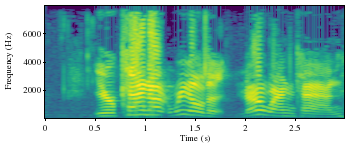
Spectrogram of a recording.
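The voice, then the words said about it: Impression of Aragorn. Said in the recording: “my Aragorn impression ... Are you making fun of Viggo?”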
